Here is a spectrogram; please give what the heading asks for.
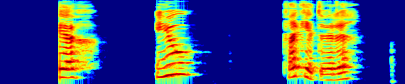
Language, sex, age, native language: Icelandic, female, 10, Icelandic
